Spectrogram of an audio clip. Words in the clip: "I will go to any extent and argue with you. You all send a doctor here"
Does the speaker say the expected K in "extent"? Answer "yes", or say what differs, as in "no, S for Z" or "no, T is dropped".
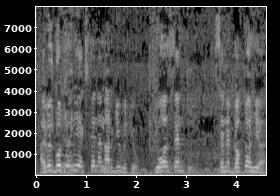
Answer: yes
